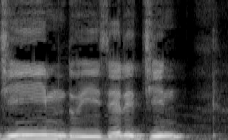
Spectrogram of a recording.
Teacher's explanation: জিম হলো জিহ্বার মধ্যখান তার বরাবর উপরের সঙ্গে লাগবে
